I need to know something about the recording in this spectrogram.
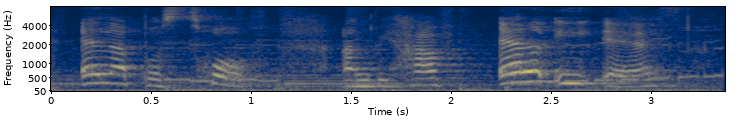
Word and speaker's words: le: four definite articles now these articles are le l e is pronounced as le l-a is pronounced as la l with an apostrophe in french you call it el apostroph and we have l-e-s pronounced as le so we have le la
